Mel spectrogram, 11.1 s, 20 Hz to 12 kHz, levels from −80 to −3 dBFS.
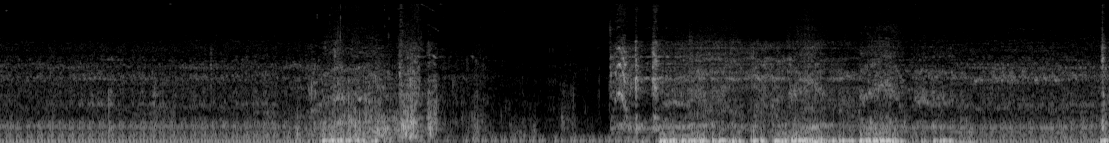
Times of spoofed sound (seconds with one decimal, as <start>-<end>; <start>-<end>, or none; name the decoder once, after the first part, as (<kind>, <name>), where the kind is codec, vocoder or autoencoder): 6.9-8.6 (codec, SNAC)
